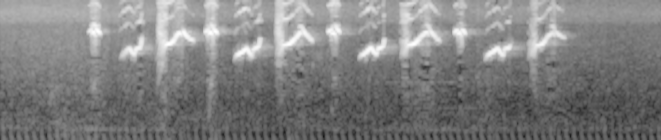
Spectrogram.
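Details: Energetic cinereous tit song in natural sound: a tight sequence of about ten piercing, high whistled notes alternating upward-sweeping and flat tones, delivered rapidly over two and a half seconds, then silence.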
